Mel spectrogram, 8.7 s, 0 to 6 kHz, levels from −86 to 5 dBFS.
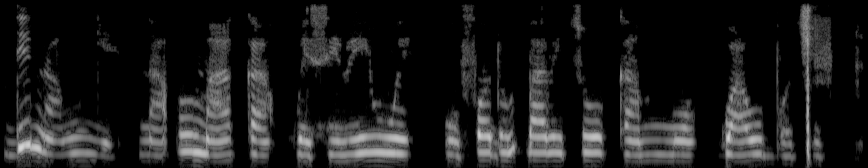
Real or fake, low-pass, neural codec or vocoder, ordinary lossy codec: real; 5.4 kHz; none; none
